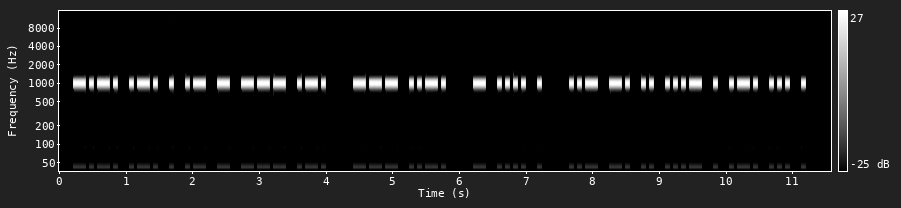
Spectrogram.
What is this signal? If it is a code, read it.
Morse code, heard as a keyed tone, about 20 wpm, 1000 Hz. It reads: CREATOR OF THE UNIVERSE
